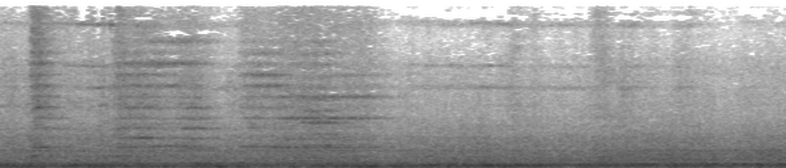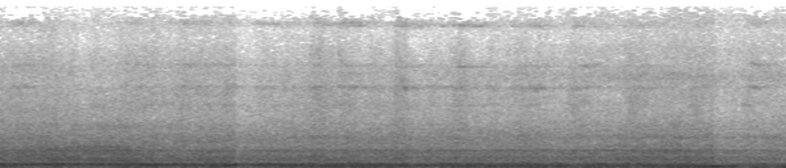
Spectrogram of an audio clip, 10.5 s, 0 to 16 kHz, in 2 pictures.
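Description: East Midlands Trains Class 222 Meridian diesel multiple unit pulling out past the platform, its underfloor diesel engines running under power as the coaches go by close up. High wheel squeal sounds over the first couple of seconds, then a steady loud rumble as the train keeps passing.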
